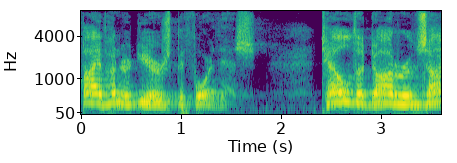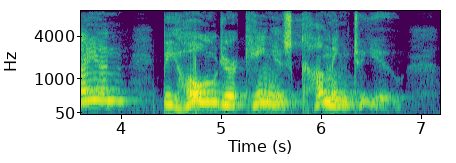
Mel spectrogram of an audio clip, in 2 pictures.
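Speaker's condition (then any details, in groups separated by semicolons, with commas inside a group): Hoarseness after vocal cord surgery; not smooth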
